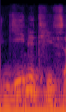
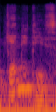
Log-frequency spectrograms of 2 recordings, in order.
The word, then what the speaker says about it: Genitiv: Mir hat jemand eine E-Mail geschrieben und mich gefragt, warum ich immer, wenn ich Genitiv sage, Genitiv sage, mit einem kurzen e vorne. Eigentlich ist doch das e, die Silbe offen, deswegen muss im Deutschen das e lang gesprochen werden.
